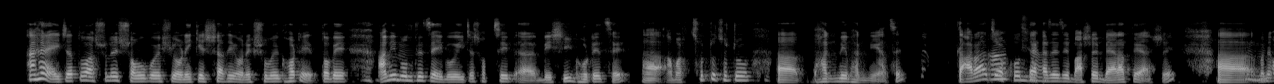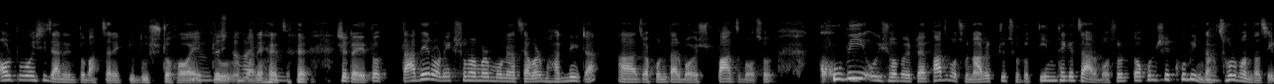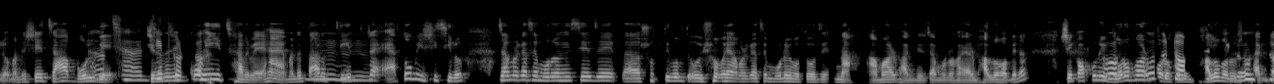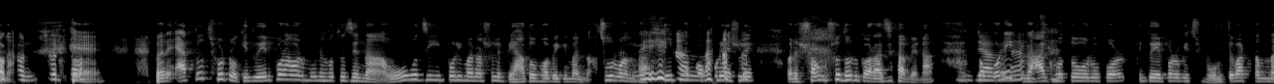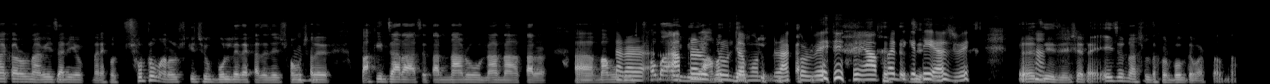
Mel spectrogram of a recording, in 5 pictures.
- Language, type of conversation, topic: Bengali, podcast, আবেগ নিয়ন্ত্রণ করে কীভাবে ভুল বোঝাবুঝি কমানো যায়?
- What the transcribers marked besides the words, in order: other background noise; laughing while speaking: "মানে হ্যা যে"; unintelligible speech; tapping; laughing while speaking: "আমার"; laughing while speaking: "তখন ছোট"; laughing while speaking: "মানে আল্লাহ!"; laughing while speaking: "যাবে না"; laughing while speaking: "আসলে বকা দিবে"; chuckle; laughing while speaking: "আপনার দিকে ধেয়ে আসবে"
